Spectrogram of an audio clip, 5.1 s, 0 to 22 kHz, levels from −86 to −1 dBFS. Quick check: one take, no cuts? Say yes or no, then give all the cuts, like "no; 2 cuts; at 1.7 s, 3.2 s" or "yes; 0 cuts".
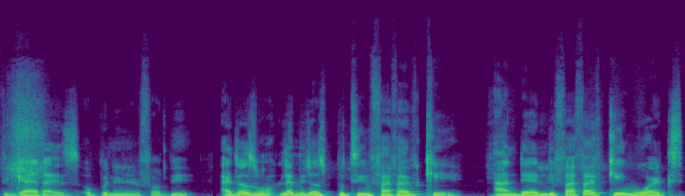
no; 2 cuts; at 1.6 s, 3.5 s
